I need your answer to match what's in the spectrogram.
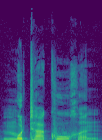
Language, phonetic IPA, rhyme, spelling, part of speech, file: German, [ˈmʊtɐˌkuːxn̩], -ʊtɐkuːxn̩, Mutterkuchen, noun, De-Mutterkuchen.ogg
- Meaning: placenta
